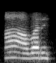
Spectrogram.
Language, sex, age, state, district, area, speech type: Kannada, female, 18-30, Karnataka, Gulbarga, rural, conversation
